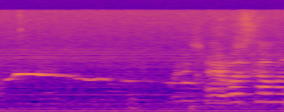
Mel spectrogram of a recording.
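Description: A single whistled note, a thin pure tone that slides slowly downward with a slight waver for about a second and a half. A voice follows near the end.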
